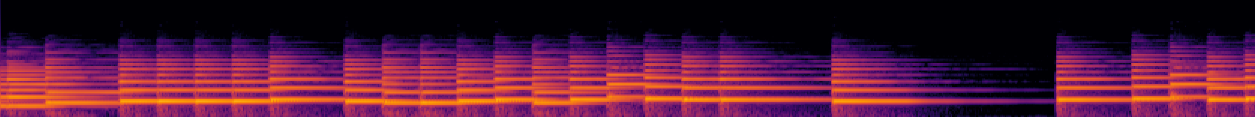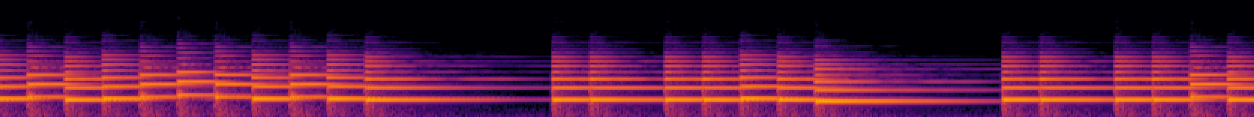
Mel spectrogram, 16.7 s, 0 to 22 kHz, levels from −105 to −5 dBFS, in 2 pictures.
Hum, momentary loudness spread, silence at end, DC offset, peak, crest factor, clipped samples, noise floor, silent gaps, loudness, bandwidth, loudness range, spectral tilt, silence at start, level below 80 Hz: none; 8 LU; 0 s; under 0.1%; -20 dBFS; 12 dB; under 0.1%; -69 dBFS; none; -32 LUFS; 6 kHz; 3 LU; -5 dB/octave; 0 s; -70 dBFS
